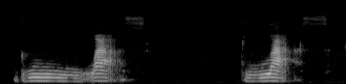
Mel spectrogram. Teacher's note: That L is kind of a dark sound, right? And it's at the back of your throat.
